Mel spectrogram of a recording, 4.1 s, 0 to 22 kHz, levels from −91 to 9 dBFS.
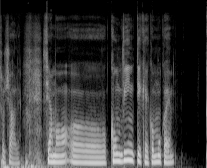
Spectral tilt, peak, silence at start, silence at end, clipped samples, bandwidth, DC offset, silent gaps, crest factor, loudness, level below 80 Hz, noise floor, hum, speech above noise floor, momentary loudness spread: -8 dB/octave; -2 dBFS; 0 s; 0 s; under 0.1%; 14.5 kHz; under 0.1%; none; 14 dB; -14 LUFS; -32 dBFS; -62 dBFS; none; 49 dB; 14 LU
